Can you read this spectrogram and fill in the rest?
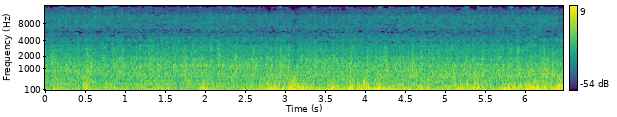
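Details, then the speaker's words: KamAZ truck diesel, first start after repairing an engine knock caused by a scored cylinder liner and damaged piston (piston, connecting rod and pin replaced): deep, steady idle rumble with no metallic knock. "ребят наконец первый запуск после практике мой штук найдено устранён"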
